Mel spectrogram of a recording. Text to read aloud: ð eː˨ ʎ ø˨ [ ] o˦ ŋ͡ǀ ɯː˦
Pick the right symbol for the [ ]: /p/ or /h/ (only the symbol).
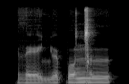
p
